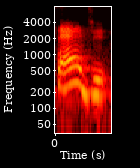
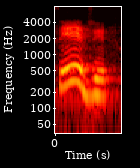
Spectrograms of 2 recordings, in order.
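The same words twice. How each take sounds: First: The stressed vowel is an open e. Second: The stressed vowel is a closed e. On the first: A company's main office. "o E é aberto" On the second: The desire to drink water. "o E é fechado"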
